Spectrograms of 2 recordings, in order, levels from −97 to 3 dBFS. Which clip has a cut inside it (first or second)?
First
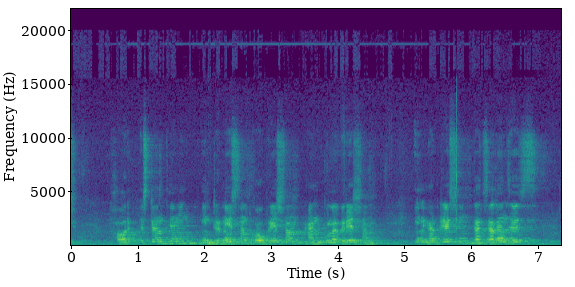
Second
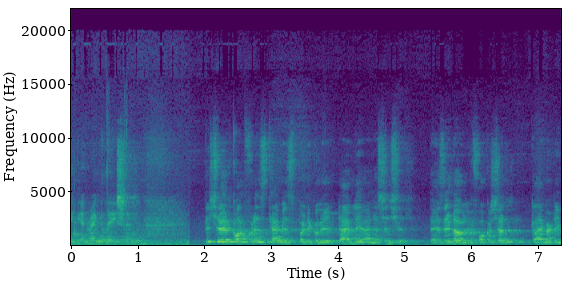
second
